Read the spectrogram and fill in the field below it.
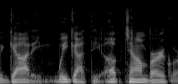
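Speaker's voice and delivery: usual speaking voice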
